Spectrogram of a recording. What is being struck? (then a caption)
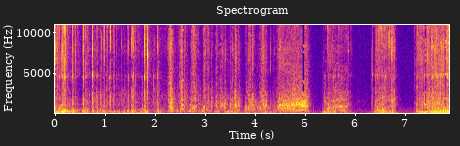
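Plastic-spiked acupressure mat. Long nails scratch across a large purple fabric acupressure mat covered in white plastic spike discs, lying flat on a lap. Dense, bright crackling scratches come in quick bursts, then settle into steadier rasping strokes broken by short pauses near the end.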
